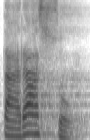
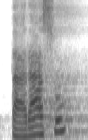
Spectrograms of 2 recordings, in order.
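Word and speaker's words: ταράσσω: Turbo es una palabra griega que se se pronuncia tarazo con doble s tarazo Aquí está Mire Aquí está proyectado al frente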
